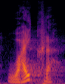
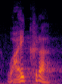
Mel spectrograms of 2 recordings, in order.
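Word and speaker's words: ויקרא: 구속 시리즈를 편집할 때는 히브리어 바브를 이렇게 V로 읽어요, 저희는. 그래서 마이크라라고 이제 번역을 하는데 실제 발음은 W 발음으로 주장하는 분들도 있고 V 발음이 더 가깝다고 주장하는 분들도 있고, 공부하신 곳이 뭐 미국이냐 아니면은 뭐 유럽이냐 아니면 뭐 이스라엘이냐 여기에 따라서 발음 체계가 조금씩 다르기는 한데 뭐 W 혹은 V로 보통 발음을 합니다.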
